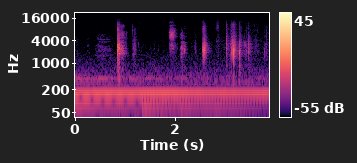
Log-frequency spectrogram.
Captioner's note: sobbing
